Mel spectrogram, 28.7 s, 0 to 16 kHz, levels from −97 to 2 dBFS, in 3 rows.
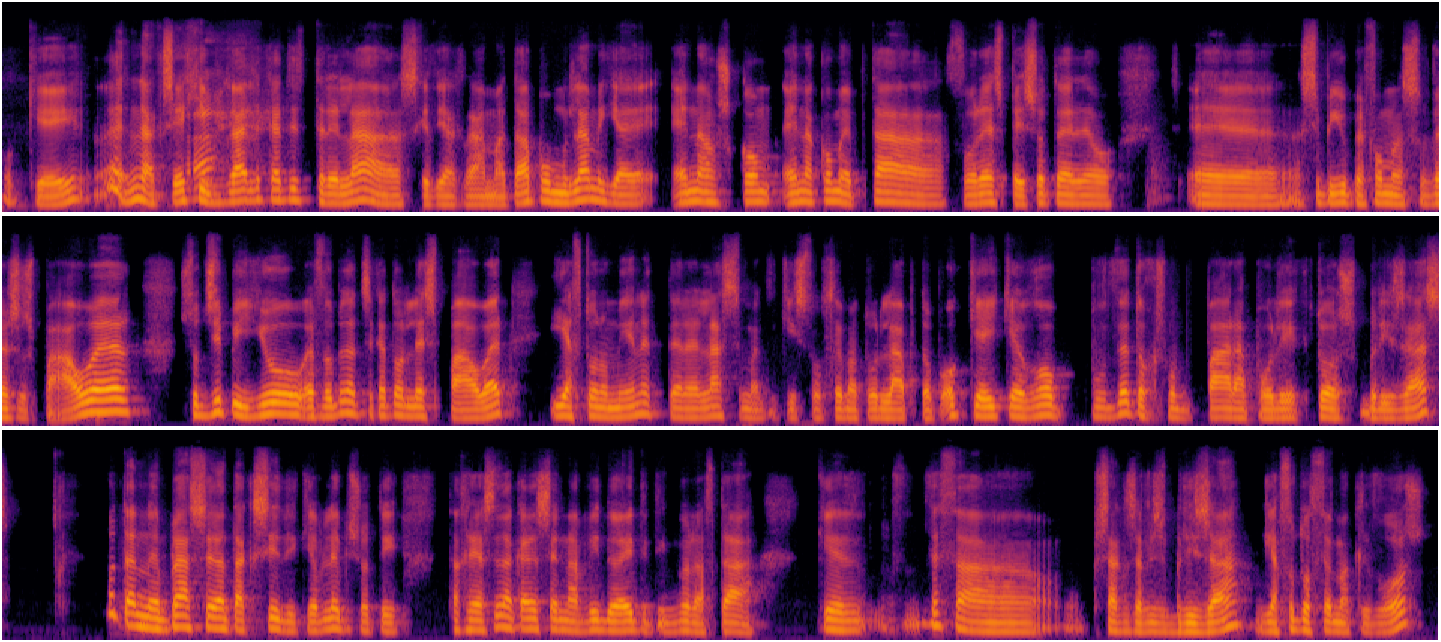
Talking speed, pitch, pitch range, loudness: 150 wpm, 120 Hz, 110-135 Hz, -26 LUFS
